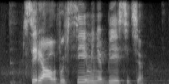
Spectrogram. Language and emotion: Russian, angry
